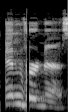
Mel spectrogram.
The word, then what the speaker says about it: Inverness: What does Urbanist Dental Lab known for? What do you guys specialize in? – Inverness. Say that again. – What? Did I say it wrong? – Inverness.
